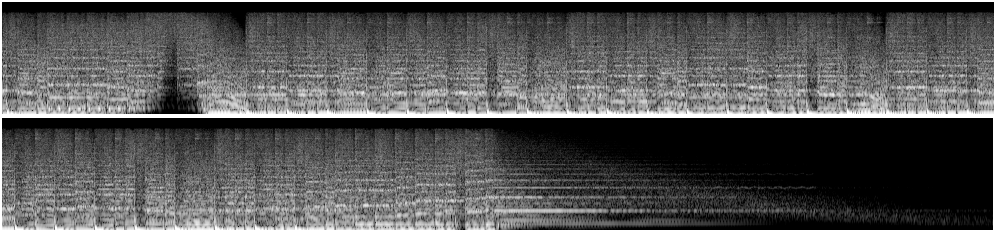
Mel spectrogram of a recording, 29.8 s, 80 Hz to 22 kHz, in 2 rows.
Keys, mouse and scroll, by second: 0.3-1.5 drag, 3.2-4.3 drag, 4.8 click, 6.5 click, 8.1 click, 10.6 click, 13.5 click, 16.0-17.5 drag, 18.1-19.2 drag, 20.5 click, 21.6-22.7 drag, 22.9-24.8 drag, 26.7 click, 27.1 ctrl+s, 28.1 shift+middle click, 28.8 shift+middle click.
